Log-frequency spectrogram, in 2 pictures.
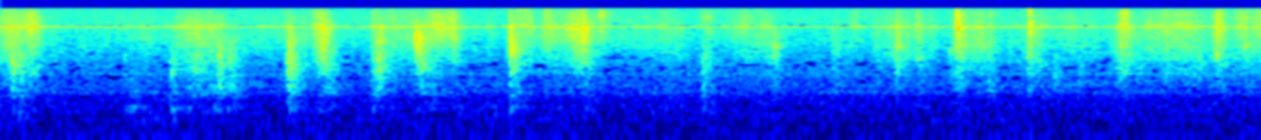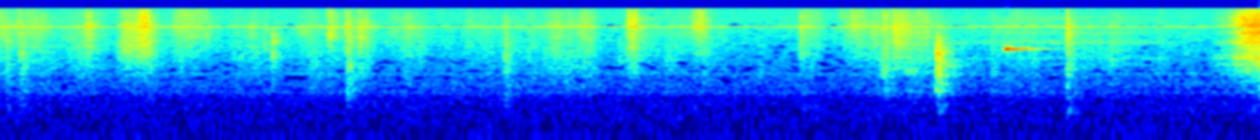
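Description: Paper rustling and crinkling as sheets of letters and cards are picked up and sorted by hand, in short irregular rustles, with a few sharper crackles near the end.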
